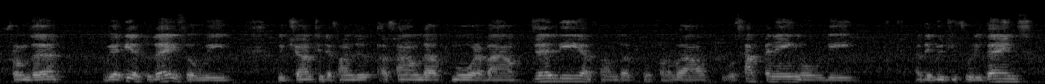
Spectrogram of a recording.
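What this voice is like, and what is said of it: Foreign accent in English. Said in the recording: “that's not a Reading accent, is it? ... my accent is not very much from Reading or from this country either ... this lovely foreign accent”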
